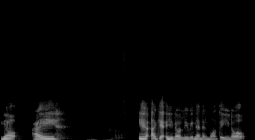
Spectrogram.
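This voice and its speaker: Speaking fairly slowly in a Spanish accent, a woman uses a fairly high pitch with ordinary pitch variation. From Mexico, Jalisco. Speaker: therapist. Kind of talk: casual chat.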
